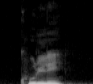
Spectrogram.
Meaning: 1. to sink 2. to cast (metal); to pour (liquid) 3. to flow, to run; to slip, to skid 4. to shed (i.e. shed blood) 5. to go bankrupt 6. to fail, flunk (a course, test, etc.)
- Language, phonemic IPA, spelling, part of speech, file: French, /ku.le/, couler, verb, Fr-couler.ogg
